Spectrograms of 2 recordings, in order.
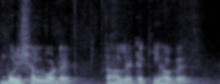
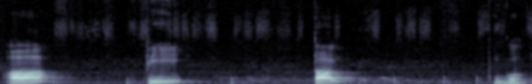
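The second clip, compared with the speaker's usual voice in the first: অকৃতজ্ঞ stretched out extremely slowly; dictating অকৃতজ্ঞ to the class; slow dictation; 2 semitones higher, 5 dB louder, much slower than usual. Shown as a demonstration. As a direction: draw out অকৃতজ্ঞ syllable by syllable. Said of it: "dictating word slowly".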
